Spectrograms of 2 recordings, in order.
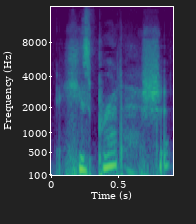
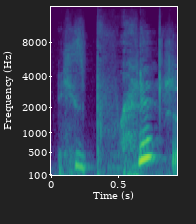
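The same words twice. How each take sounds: First: Quiet falling whisper of realisation; mock flat shock; mild flat surprise. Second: High rising whispered question; imitating her own shock; shocked disbelief. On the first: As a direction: let it dawn on you, hushed. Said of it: "And then I looked him up and I went". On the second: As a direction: squeak it out in disbelief. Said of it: "I looked him up and I literally went".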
